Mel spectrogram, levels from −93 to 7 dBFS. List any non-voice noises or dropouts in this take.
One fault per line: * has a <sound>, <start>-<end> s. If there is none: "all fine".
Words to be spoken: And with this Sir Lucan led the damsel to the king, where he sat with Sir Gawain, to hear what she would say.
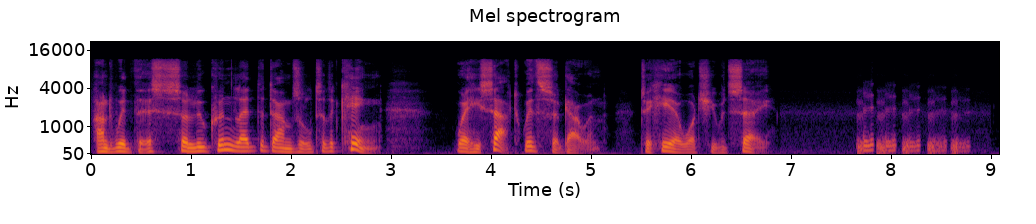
* has a laugh, 7.6-8.8 s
